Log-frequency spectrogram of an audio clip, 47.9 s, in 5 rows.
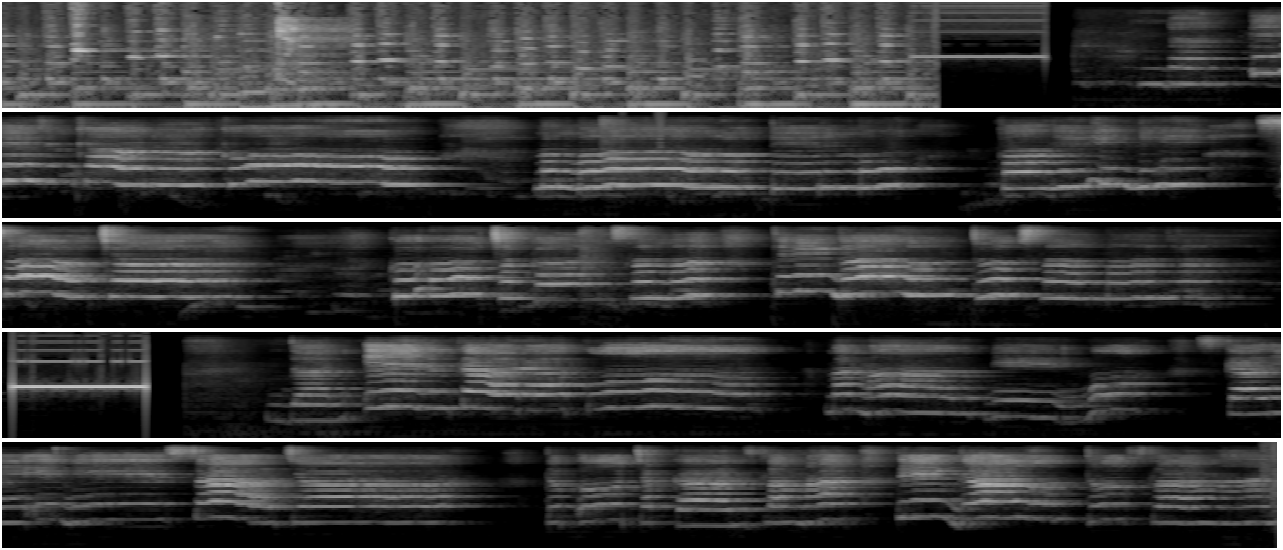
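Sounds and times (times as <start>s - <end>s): steady beep: 6.8s - 7.8s, 28.9s - 29.9s.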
